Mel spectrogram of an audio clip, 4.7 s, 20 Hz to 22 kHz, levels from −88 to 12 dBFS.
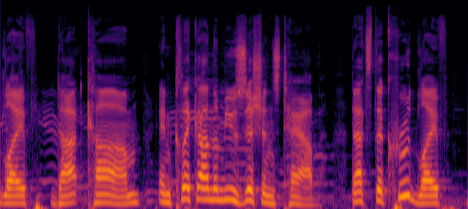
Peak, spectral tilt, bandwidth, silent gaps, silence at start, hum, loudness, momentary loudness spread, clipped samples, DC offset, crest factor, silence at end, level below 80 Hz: -4 dBFS; -6 dB/octave; 16 kHz; none; 0 s; none; -19 LUFS; 8 LU; under 0.1%; under 0.1%; 16 dB; 0.15 s; -36 dBFS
